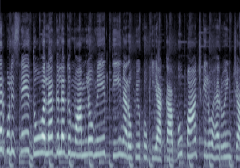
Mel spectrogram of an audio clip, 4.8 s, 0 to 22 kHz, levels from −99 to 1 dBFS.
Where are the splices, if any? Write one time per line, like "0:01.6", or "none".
none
